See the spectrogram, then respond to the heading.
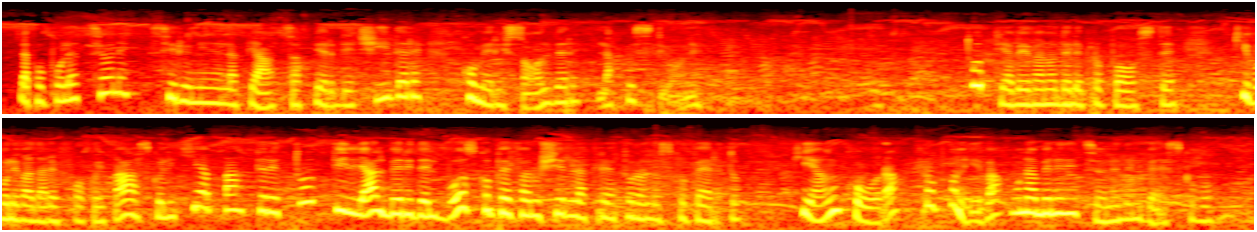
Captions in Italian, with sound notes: la popolazione si riunì nella piazza per decidere come risolvere la questione. [Rumori di folla] Tutti avevano delle proposte: chi voleva dare fuoco ai pascoli, chi abbattere tutti gli alberi del bosco per far uscire la creatura allo scoperto, chi ancora proponeva una benedizione del vescovo…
